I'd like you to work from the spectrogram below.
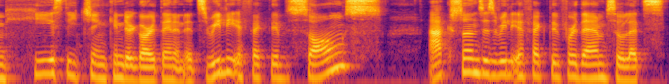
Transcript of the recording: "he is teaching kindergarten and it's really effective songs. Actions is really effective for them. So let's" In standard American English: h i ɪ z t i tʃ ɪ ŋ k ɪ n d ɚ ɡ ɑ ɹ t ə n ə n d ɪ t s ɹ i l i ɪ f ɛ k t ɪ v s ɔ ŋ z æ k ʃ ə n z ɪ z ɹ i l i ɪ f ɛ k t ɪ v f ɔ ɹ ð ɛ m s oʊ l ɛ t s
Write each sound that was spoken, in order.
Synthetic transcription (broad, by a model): h i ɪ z t i tʃ ɪ ŋ k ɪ n d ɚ ɡ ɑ ɹ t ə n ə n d ɪ t s ɹ i l i ɪ f ɛ k t ɪ v s ɔ ŋ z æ k ʃ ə n s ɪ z ɹ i l i ɪ f ɛ k t ɪ v f ɔ ɹ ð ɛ m s oʊ l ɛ t s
